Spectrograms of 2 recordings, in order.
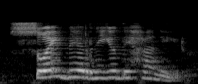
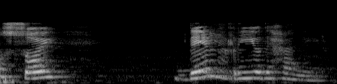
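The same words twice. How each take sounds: First: Said in the usual way. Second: "del" marcado, algo más fuerte; wrong form stressed. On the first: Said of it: "Por que que em espanhol a gente diz". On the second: Shown as a demonstration. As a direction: subraya "del" como el error. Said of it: "e não". (forma incorrecta con énfasis en "del")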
